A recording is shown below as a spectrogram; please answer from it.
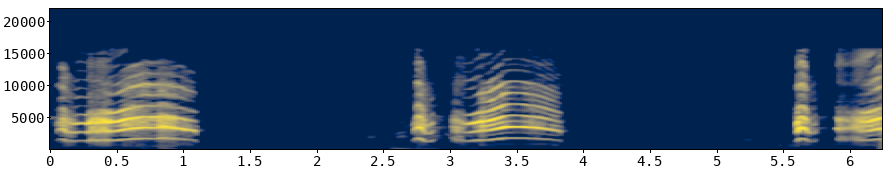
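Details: Rufous-winged buzzard calling in a series of loud, harsh, drawn-out mewing screams, each about a second long and preceded by a brief hooked note, spaced roughly two to three seconds apart.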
